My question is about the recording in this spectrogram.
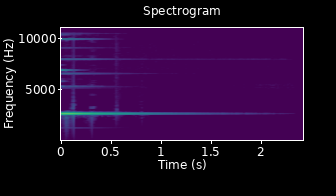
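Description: Notification-bell sound effect: a single bright ding that rings out and fades away over about a second and a half.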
